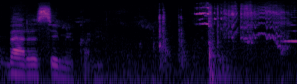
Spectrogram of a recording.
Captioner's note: door screeching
